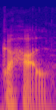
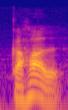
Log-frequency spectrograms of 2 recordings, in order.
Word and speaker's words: Cajal: works of Santiago ramoni kahal the name kahal is spelled c a j a l but is pronounced kahal kah that is how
